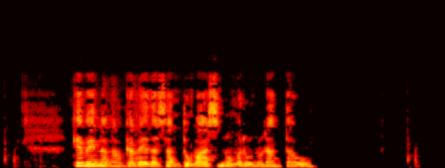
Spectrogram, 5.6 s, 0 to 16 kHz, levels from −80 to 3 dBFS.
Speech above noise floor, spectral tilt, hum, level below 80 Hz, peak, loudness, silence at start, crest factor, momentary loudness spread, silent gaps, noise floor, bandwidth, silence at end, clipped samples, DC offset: 25 dB; -4 dB/octave; none; -64 dBFS; 0 dBFS; -19 LUFS; 0.3 s; 20 dB; 14 LU; 0.81-0.85 s, 3.96-5.07 s; -43 dBFS; 9.6 kHz; 0.35 s; under 0.1%; under 0.1%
